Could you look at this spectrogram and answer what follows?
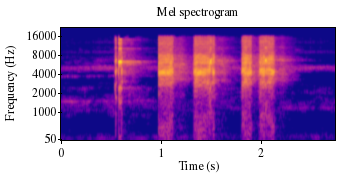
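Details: Female grey francolin calling: five short, harsh, loud bursts, the first single and sharp, then two evenly spaced pairs about half a second apart, with a faint high whistle before and after.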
